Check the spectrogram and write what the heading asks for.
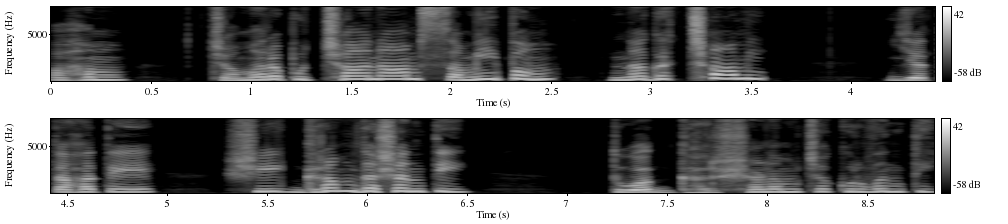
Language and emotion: Sanskrit, fearful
